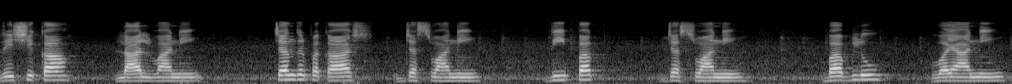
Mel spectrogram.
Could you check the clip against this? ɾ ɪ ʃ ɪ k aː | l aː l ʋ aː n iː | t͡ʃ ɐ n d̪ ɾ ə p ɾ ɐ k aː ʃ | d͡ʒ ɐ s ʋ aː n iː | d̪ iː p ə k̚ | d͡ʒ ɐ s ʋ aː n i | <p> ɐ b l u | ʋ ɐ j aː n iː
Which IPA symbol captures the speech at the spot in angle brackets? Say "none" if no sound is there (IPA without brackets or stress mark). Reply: b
